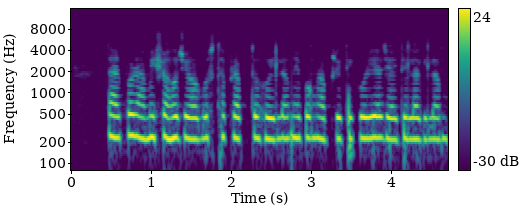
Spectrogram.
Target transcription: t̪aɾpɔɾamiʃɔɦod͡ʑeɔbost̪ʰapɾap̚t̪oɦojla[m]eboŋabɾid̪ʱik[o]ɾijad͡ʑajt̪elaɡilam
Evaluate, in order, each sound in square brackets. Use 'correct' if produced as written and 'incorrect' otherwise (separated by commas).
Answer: correct, correct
